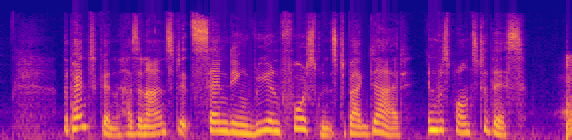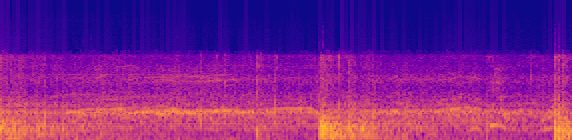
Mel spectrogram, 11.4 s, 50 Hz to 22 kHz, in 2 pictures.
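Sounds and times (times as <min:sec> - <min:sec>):
speech: 0:00.6 - 0:05.3
troops firing tear gas launch bangs at an embassy compound: 0:05.6 - 0:06.7, 0:08.2 - 0:09.8, 0:11.2 - 0:11.4
crowd of protesters noise and voices: 0:06.3 - 0:11.4.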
